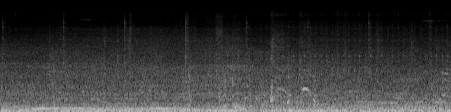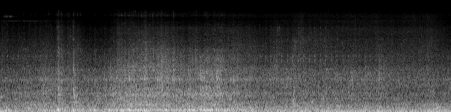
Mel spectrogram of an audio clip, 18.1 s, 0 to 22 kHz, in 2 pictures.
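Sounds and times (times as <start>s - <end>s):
city street traffic: 0.0s - 18.0s
pedestrians chattering: 0.0s - 18.0s.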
